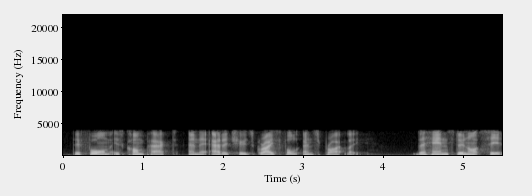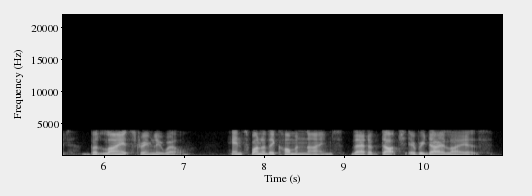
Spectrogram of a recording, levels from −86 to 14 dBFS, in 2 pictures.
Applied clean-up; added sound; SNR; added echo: none; none; none; none.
